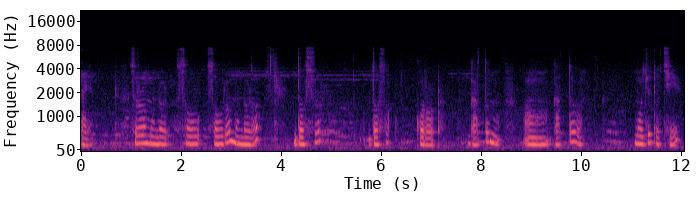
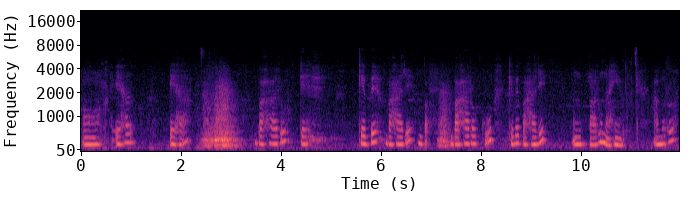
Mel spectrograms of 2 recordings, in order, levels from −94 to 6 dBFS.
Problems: none marked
